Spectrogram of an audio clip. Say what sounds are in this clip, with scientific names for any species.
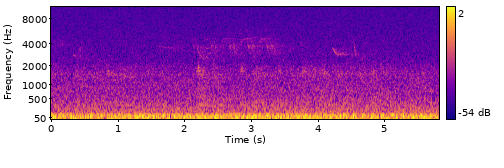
Vireo solitarius, Cyanocitta cristata, Seiurus aurocapilla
